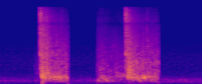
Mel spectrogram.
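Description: Gunfire from a gun in a video game, heard as three loud bursts of about a third of a second each. The last two nearly run together and the middle one is quieter. No voices.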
